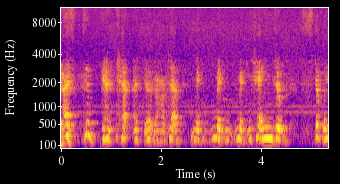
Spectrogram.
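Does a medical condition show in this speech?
Yes: cerebral palsy.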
